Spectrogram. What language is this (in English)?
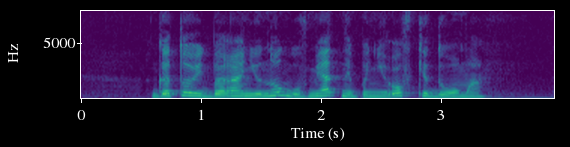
Russian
